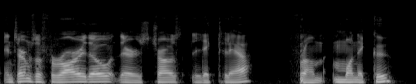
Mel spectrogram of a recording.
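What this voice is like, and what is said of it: Put-on French accent. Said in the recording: “I just kind of threw that accent in there ... speak a little French”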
